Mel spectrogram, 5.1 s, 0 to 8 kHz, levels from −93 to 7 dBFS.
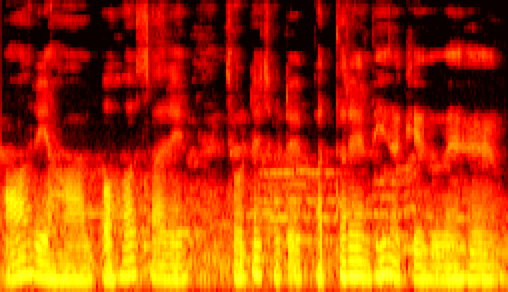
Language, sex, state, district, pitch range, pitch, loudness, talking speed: Hindi, male, Punjab, Fazilka, 95-115 Hz, 100 Hz, -20 LUFS, 130 wpm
